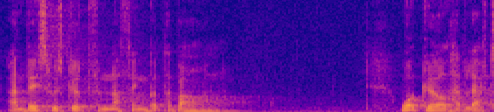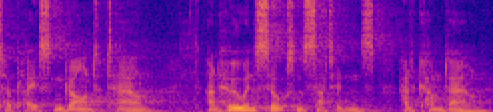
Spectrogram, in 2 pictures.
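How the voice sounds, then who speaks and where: A man recites rhymed poetry at a slow, deliberate pace. His voice sits at a middling pitch. The room rings around him with long, hall-like echo. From England. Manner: measured, deliberate delivery of rhymed verse. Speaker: poetry reader. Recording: echoey, reverberant hall.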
